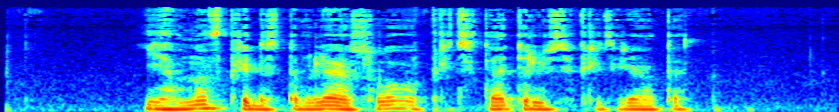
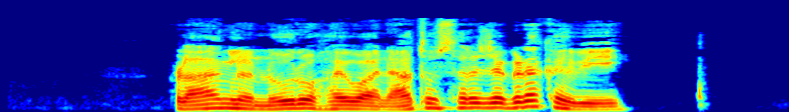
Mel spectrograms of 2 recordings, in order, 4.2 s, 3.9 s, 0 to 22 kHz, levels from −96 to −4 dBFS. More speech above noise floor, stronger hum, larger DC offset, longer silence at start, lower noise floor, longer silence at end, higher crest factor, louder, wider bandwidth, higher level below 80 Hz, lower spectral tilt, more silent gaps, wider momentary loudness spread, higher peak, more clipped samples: second, 38 dB vs 68 dB; neither; neither; second, 0.7 s vs 0.9 s; second, -62 dBFS vs -80 dBFS; second, 0.6 s vs 0.85 s; first, 20 dB vs 14 dB; second, -24 LUFS vs -13 LUFS; first, 16.5 kHz vs 11 kHz; about the same, -56 dBFS vs -58 dBFS; about the same, -5.5 dB/octave vs -6.5 dB/octave; neither; about the same, 7 LU vs 6 LU; second, -6 dBFS vs 0 dBFS; neither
